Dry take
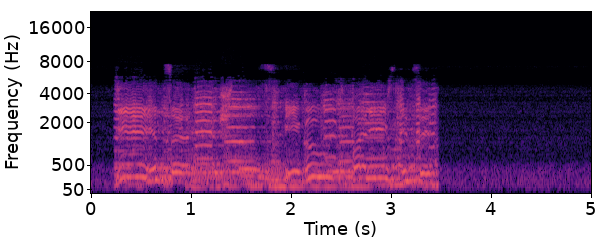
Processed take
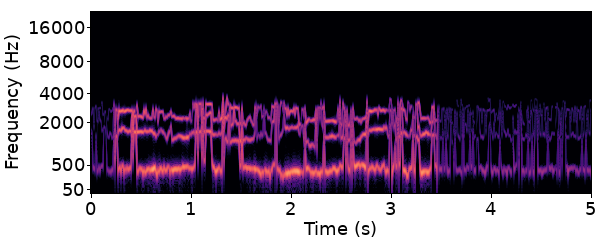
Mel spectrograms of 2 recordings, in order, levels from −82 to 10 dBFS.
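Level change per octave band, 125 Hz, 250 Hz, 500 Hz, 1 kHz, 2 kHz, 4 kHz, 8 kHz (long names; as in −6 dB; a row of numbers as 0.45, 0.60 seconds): below −30 dB, +1.5 dB, +8.0 dB, +3.0 dB, +5.0 dB, −1.0 dB, can't be measured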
